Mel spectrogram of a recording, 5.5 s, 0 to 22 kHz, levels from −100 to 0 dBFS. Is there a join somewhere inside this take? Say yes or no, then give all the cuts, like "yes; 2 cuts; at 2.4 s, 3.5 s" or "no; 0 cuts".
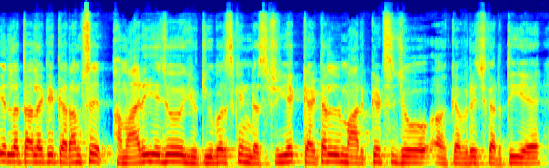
yes; 1 cut; at 1.1 s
